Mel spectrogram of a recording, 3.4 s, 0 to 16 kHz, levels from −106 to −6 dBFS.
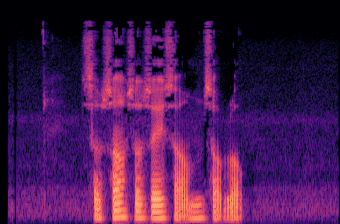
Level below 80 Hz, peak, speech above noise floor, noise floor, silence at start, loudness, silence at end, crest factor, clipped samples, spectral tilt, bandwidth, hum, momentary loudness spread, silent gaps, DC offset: -56 dBFS; -6 dBFS; 36 dB; -64 dBFS; 0.85 s; -28 LUFS; 1 s; 24 dB; under 0.1%; -6.5 dB/octave; 11.5 kHz; none; 7 LU; none; under 0.1%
